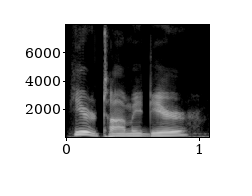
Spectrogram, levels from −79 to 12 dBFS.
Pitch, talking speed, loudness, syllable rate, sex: 135 Hz, 165 wpm, -16 LUFS, 5.2 syllables/s, male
